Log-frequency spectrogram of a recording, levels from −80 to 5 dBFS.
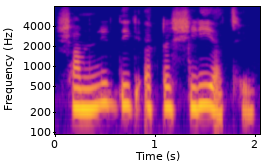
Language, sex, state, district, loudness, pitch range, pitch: Bengali, female, Assam, Kamrup Metropolitan, -14 LUFS, 230-250 Hz, 240 Hz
